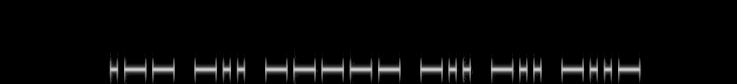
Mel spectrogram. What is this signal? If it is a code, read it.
Morse code, heard as a keyed tone, about 17 wpm, 700 Hz. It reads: WD0DDX
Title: USA Call Signs - 6 Characters - 2x Character Spacing - 17wpm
